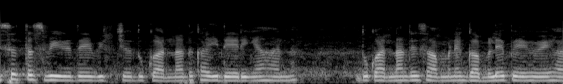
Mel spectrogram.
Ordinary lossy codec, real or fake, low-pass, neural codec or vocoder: none; real; 7.2 kHz; none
